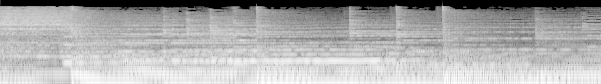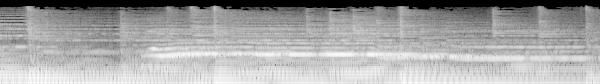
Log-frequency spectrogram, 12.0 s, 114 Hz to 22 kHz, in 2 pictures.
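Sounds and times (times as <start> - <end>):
instrumental ballad backing track: 0.0 - 12.0.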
